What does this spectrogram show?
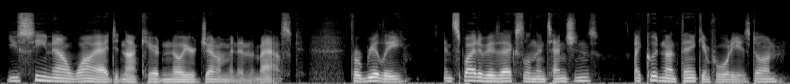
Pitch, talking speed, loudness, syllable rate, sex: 130 Hz, 250 wpm, -17 LUFS, 6.1 syllables/s, male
